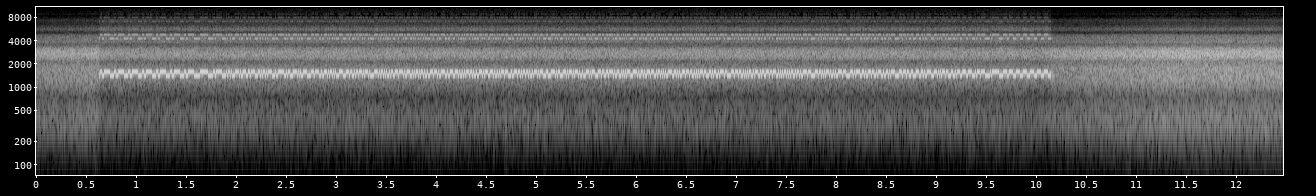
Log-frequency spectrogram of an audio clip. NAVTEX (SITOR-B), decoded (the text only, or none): BZKWY QVHJP WSSUX SAGQO JXNDV REFFH RHCRB SCKFN ZVXTK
